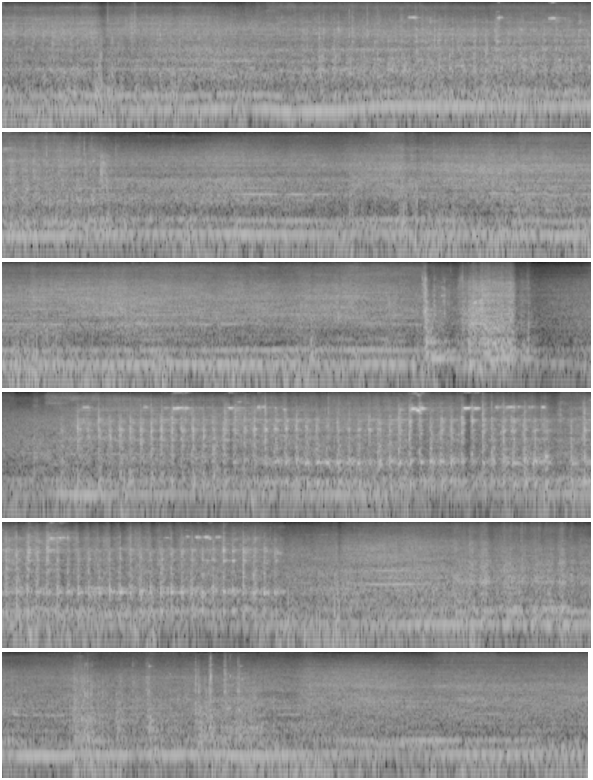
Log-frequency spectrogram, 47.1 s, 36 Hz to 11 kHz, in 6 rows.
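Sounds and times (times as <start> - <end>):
excavator diesel engine running: 0.0 - 47.0
metallic clatter and squeaks of tracks: 3.8 - 9.6, 24.0 - 36.0, 37.3 - 43.4.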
